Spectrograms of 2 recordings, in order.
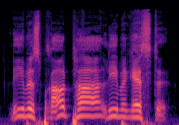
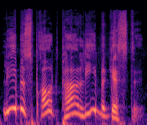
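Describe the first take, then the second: First: Slow, loud, raised fox voice; stately, loud greeting to guests; microphone announcement. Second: Very high, loud magpie greeting; high-pitched, loud opening to guests; magpie's announcement. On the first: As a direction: open a speech in drawn-out announcer style. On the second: Magpie takes over the microphone. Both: A narrator's reading.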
